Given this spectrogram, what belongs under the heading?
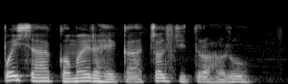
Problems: constant background noise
